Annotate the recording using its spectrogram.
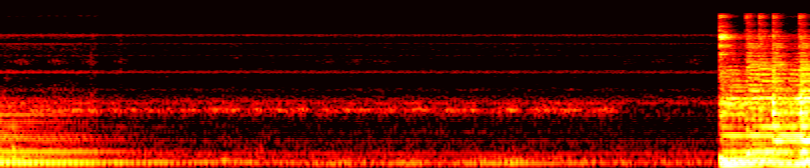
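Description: Korg arranger keyboard: a held chord fades away over the first second or two and leaves a quiet pause. About five seconds in, the keyboard comes back in suddenly and loudly with full accompaniment and a drum beat.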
